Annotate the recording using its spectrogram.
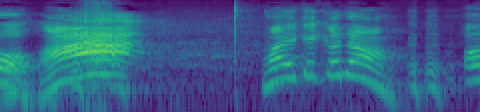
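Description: A voice letting out two loud, drawn-out cries, each swooping up and then back down in pitch, with a short gap between them.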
